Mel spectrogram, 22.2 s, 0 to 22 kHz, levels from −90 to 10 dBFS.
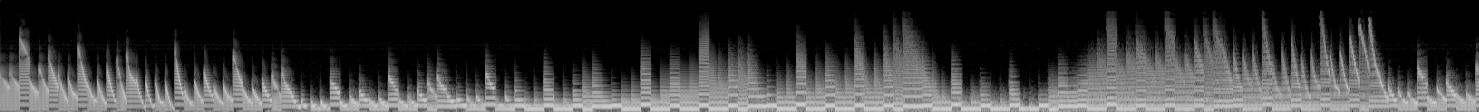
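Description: At 10.74 s the audio abruptly drops in quality, with codec artefacts rising, and stays that way to the end with no gap. This is an adaptive stream at a lower bitrate, consistent with Opus dropping from 64 to 16 kbit/s.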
